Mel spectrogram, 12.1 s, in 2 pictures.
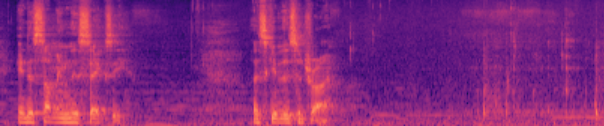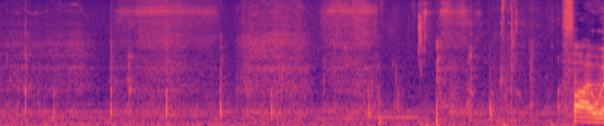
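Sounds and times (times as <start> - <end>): person chewing: 4.6 - 11.7
wet mouth clicks and smacks: 9.9 - 11.7.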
